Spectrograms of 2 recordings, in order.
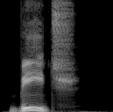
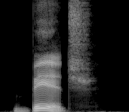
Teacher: I showed her how to stretch her lips wide for E and beach, feeling the tightness. Then, I showed her how to relax her lips and let her tongue drop slightly for the short I in bitch.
